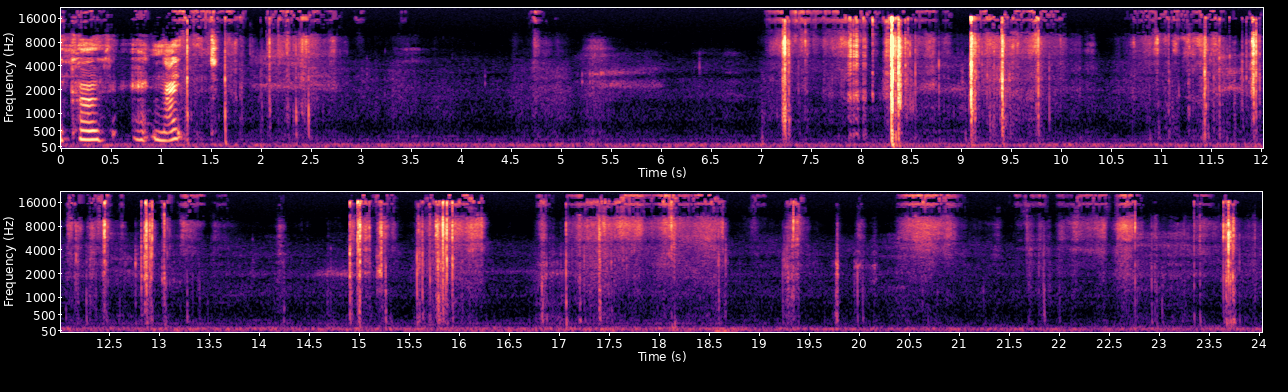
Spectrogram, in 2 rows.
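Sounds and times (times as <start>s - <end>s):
plastic cases rustling and scraping: 1.0s - 3.0s, 7.0s - 13.6s, 14.2s - 24.0s
plastic cases clicking and tapping: 1.2s - 2.6s, 7.1s - 10.0s, 10.9s - 13.4s, 14.9s - 16.2s.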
